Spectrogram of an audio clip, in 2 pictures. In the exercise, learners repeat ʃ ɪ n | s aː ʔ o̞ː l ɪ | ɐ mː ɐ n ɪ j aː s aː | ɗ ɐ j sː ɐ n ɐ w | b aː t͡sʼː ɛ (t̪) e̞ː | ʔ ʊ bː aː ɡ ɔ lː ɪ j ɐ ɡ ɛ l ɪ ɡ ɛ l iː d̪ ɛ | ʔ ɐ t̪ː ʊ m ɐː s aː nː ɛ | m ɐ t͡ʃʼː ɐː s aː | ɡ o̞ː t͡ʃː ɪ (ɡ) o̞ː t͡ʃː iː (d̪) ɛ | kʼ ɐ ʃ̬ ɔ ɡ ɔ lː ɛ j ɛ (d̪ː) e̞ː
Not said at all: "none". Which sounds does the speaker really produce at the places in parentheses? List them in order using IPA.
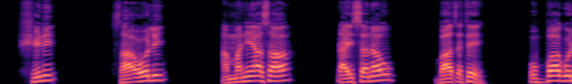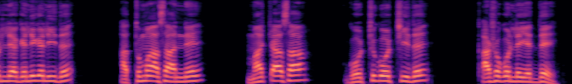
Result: t̪, ɡ, d̪, d̪ː

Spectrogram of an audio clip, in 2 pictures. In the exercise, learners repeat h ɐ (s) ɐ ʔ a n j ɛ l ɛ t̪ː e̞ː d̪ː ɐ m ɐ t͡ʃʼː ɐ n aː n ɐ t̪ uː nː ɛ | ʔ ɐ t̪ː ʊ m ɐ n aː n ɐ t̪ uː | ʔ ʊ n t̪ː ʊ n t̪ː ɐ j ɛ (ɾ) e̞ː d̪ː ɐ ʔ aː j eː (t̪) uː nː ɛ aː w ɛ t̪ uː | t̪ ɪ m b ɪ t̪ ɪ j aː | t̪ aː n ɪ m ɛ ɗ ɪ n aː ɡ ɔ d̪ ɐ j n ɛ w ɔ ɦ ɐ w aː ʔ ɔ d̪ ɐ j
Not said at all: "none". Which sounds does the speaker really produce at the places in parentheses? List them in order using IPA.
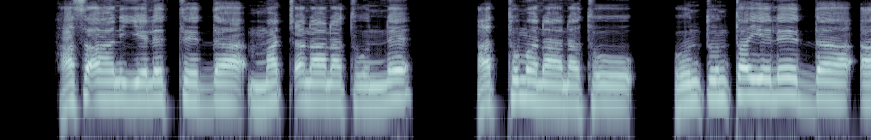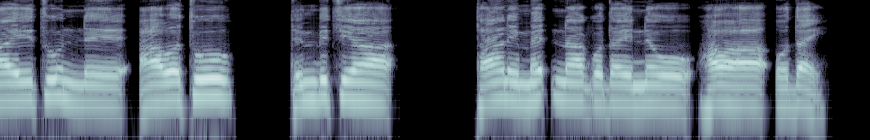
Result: s, l, t̪

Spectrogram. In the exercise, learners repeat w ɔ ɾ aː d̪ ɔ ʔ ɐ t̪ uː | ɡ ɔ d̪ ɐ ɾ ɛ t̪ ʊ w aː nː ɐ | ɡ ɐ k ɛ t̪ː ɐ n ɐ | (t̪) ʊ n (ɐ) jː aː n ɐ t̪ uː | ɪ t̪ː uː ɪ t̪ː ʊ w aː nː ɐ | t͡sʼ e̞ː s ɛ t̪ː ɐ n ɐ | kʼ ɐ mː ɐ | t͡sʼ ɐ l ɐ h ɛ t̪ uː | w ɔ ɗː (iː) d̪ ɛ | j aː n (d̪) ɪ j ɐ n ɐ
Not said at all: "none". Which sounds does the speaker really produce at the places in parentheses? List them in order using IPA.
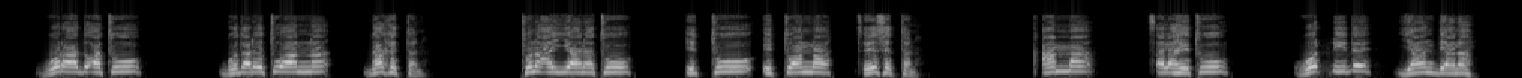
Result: t̪, ɐː, iː, d̪

